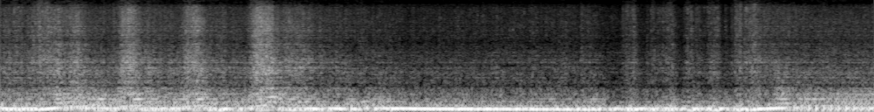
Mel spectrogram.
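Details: Car started up fine after a bad ground was fixed, now with a deep, loud engine rumble and sharp puffing bursts on the revs from an exhaust leak awaiting welding. Exhaust leak.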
